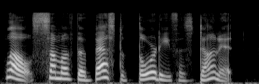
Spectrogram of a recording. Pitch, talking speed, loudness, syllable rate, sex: 230 Hz, 210 wpm, -18 LUFS, 5.2 syllables/s, female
